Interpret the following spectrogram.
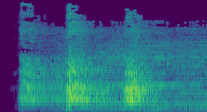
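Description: Intro music: two short dog barks about half a second apart, then a held musical chord that fades down.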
